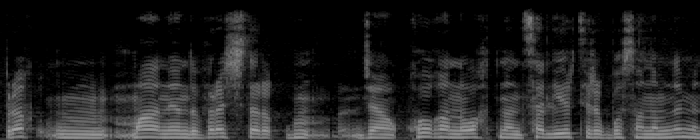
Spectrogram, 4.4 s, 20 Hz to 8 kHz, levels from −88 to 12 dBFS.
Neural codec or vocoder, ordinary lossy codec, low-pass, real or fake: none; none; 7.2 kHz; real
